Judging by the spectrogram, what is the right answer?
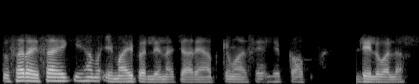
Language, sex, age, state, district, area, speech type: Urdu, male, 30-45, Uttar Pradesh, Lucknow, rural, conversation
